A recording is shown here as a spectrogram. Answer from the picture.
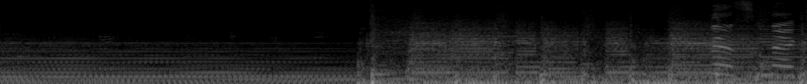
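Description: Electric lap steel guitar holding a sustained, slowly fading chord, then a blues band with drums and bass comes in loudly and suddenly a little under two seconds in, with sliding notes near the end.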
